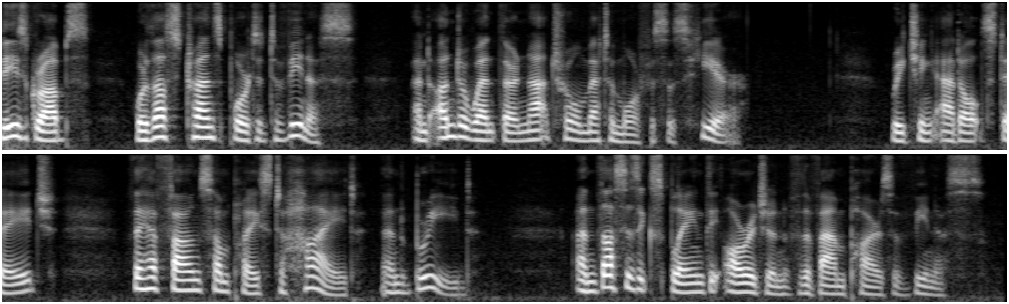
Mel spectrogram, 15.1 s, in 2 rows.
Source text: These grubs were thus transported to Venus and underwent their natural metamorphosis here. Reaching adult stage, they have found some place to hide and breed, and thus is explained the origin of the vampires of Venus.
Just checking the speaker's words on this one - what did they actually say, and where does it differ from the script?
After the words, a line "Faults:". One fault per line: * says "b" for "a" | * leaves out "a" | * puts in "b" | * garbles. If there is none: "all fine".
These grubs were thus transported to Venus and underwent their natural metamorphosis here. Reaching adult stage, they have found some place to hide and breed, and thus is explained the origin of the vampires of Venus.
Faults:
all fine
